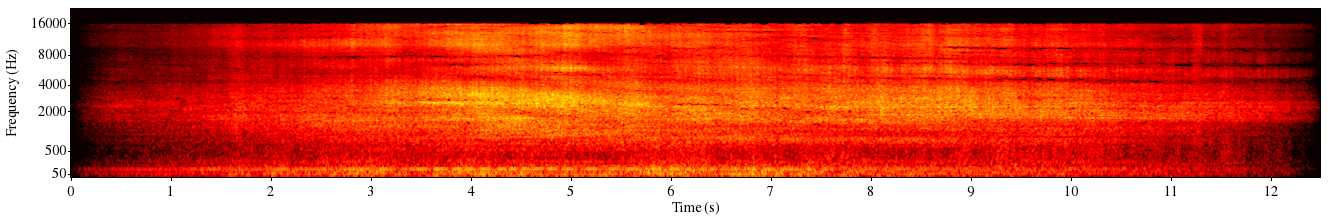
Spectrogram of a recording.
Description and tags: snowmobiles pull away far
